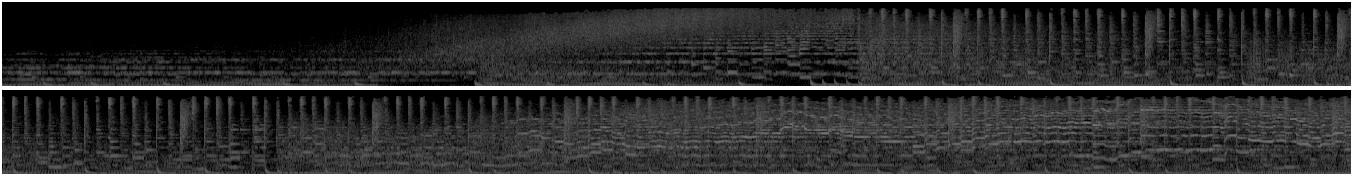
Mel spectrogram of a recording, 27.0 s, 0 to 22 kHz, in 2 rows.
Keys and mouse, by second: 0.2 click, 0.5 click, 0.7 middle click, 1.2 middle click, 1.4 ctrl+middle click, 1.6 middle click, 2.0 click, 2.1 click, 2.3 click, 2.5 click, 2.7 click, 2.9 click, 3.1 click, 3.4 click, 4.0 click, 4.2 click, 4.4 click, 4.6 click, 4.8 click, 4.9 click, 5.1 middle click, 5.5 ctrl+middle click, 5.7 middle click, 6.1 click, 6.4 click, 6.6 click, 6.7 click, 7.0 middle click, 7.4 click, 7.6 click, 7.8 click, 8.0 shift+middle click, 8.2 middle click, 9.2 middle click, 9.5 middle click, 9.8 middle click, 10.1 ctrl+middle click, 10.2 shift+middle click, 10.4 middle click, 11.0 click, 11.1 click, 11.3 click, 11.5 click, 11.7 click, 11.8 click, 12.1 click, 12.2 click, 12.6 click, 12.9 click, 13.1 click, 13.2 click, 13.4 click, 13.5 click, 13.7 click, 14.0 click, 14.2 click, 14.4 click, 14.8 click, 14.9 click, 15.3 click, 15.5 click, 15.7 click, 15.8 click, 16.0 click, 16.2 middle click, 16.6 click, 16.8 middle click, 17.1 middle click, 17.5 middle click, 18.1 KP_7, 18.7 shift+middle click, 19.0 ctrl+middle click, 19.5 click, 19.7 click, 19.9 click, 20.0 click, 20.2 click, 20.4 middle click, 21.3 click, 21.4 click, 21.6 click, 21.7 click, 22.3 [, 22.3 [, 22.6 click, 22.7 click, 23.0 click, 23.2 click, 23.3 click, 23.5 middle click, 23.9 click, 24.1 click, 24.3 middle click, 24.5 ], 24.6 ], 24.7 middle click, 25.2 click, 25.4 click, 25.6 click, 25.7 click, 26.0 click, 26.3 click, 26.5 click, 26.7 middle click.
